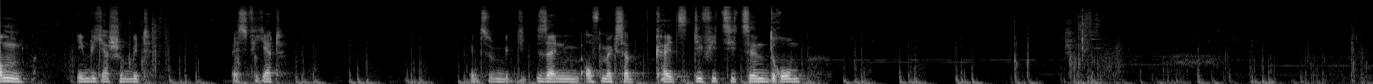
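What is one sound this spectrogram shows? Horse hooves gallop rhythmically over grass.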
